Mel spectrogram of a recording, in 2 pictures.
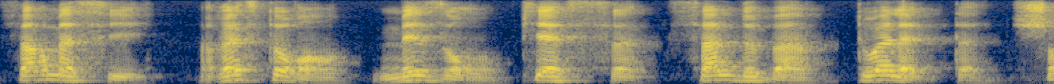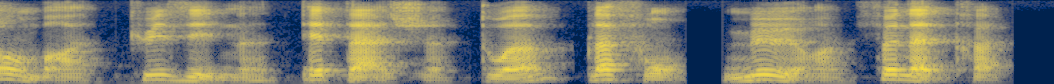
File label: french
